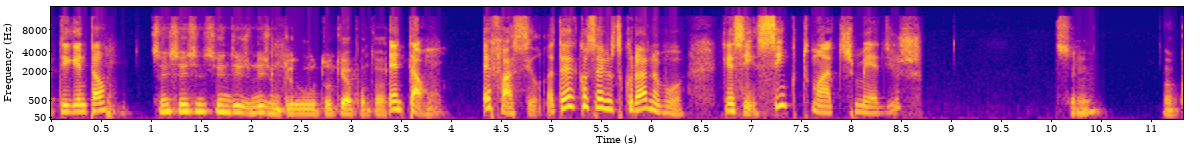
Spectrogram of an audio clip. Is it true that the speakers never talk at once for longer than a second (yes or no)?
yes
